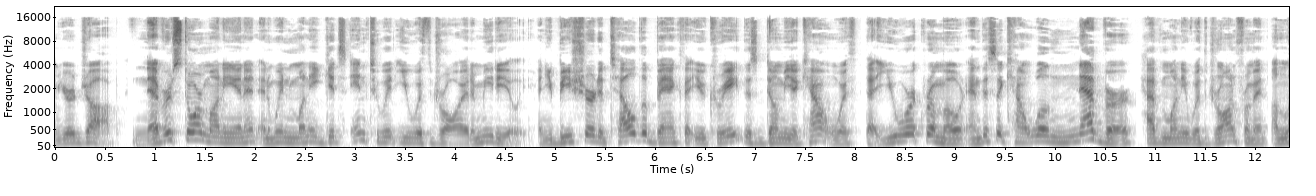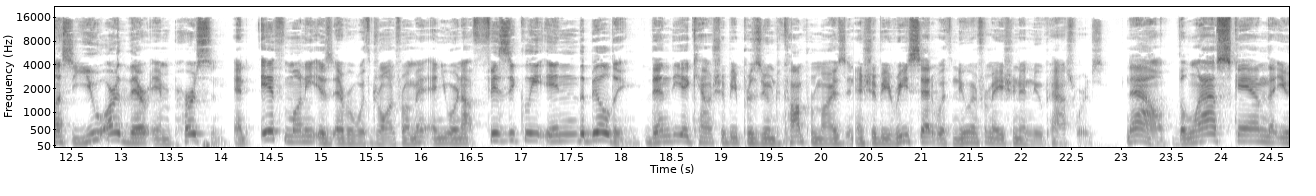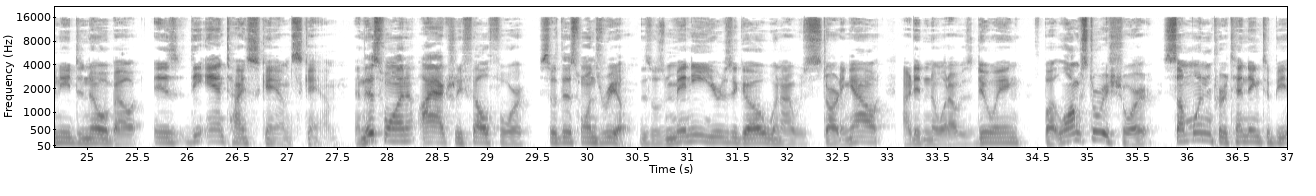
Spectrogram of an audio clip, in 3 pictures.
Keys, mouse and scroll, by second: 0.3-1.2 scroll down 1, 1.2-2.9 scroll down 1, 2.9-4.1 scroll down 1, 4.1-4.9 scroll down 1, 5.2 scroll down 2, 6.9-9.3 scroll down 2, 9.3-9.6 scroll down 1, 9.9-10.2 scroll down 2, 10.1 middle click, 11.2 click, 12.0-12.3 scroll down 2, 12.8 click, 14.6 click, 16.0 click, 16.5-18.3 middle drag, 16.5-18.3 scroll down 2, 19.5 click, 21.4 click, 23.3-25.4 middle drag, 23.4-24.7 scroll down 2, 24.7-25.4 scroll down 1, 26.8 middle click, 26.8 scroll down 2, 29.1-33.4 middle drag, 29.1-31.2 scroll down 2, 31.2-33.4 scroll down 1, 35.0 click, 35.9 Return.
